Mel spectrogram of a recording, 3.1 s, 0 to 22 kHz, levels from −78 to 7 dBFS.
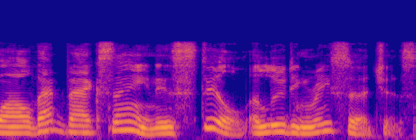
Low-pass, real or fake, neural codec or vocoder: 7.2 kHz; real; none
